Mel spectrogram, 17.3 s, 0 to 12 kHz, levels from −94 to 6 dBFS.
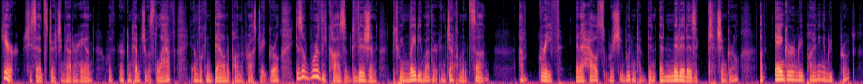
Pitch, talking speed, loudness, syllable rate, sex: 105 Hz, 175 wpm, -23 LUFS, 5.5 syllables/s, male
